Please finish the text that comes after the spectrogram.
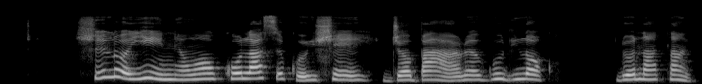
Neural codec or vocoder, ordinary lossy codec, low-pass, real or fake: autoencoder, 22.05 kHz, a latent of 192 numbers a frame, VITS, trained on one speaker; none; 9.9 kHz; fake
